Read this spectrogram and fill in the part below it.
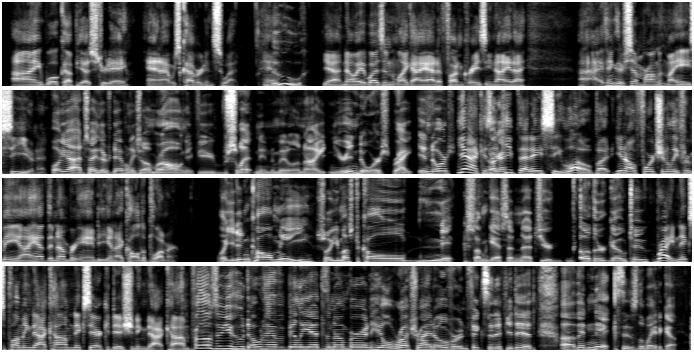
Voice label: RADIO AD; nicks plumbing radio ads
